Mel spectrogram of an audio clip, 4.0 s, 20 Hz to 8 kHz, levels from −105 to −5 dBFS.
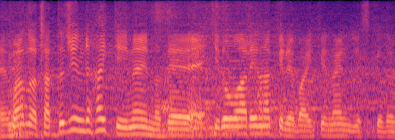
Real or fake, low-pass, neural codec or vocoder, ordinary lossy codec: fake; none; codec, 16 kHz, 0.9 kbps, LongCat-Audio-Codec; none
